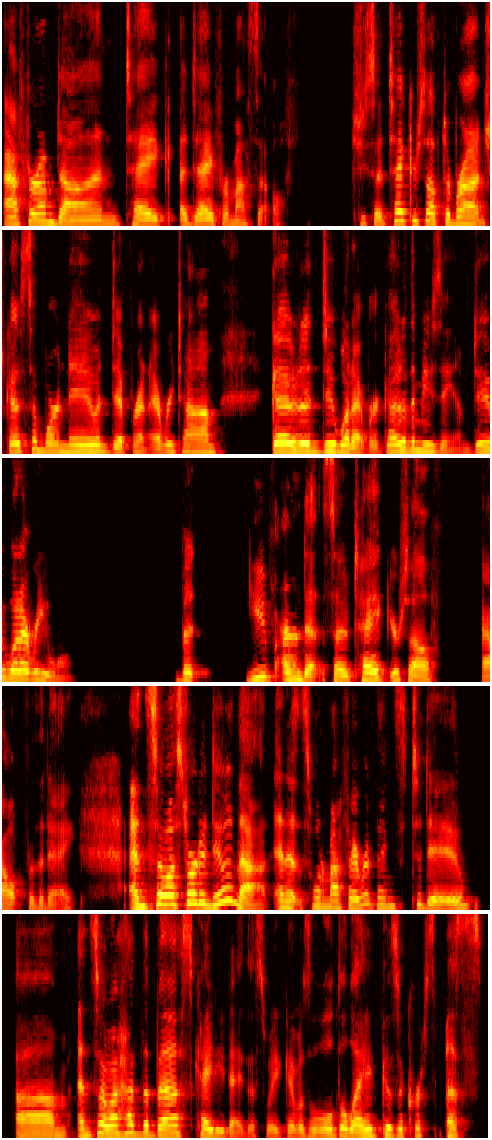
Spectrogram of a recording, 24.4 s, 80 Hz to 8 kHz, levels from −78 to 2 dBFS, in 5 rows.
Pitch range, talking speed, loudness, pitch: 195-270 Hz, 190 wpm, -25 LUFS, 235 Hz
